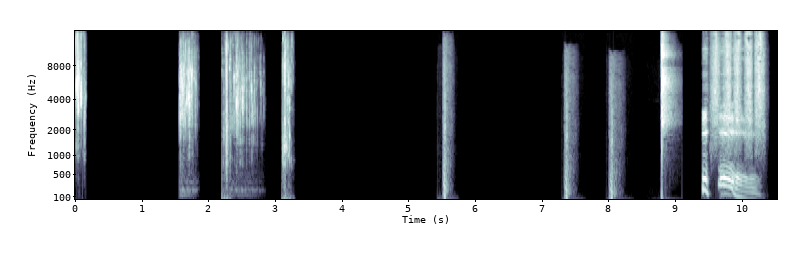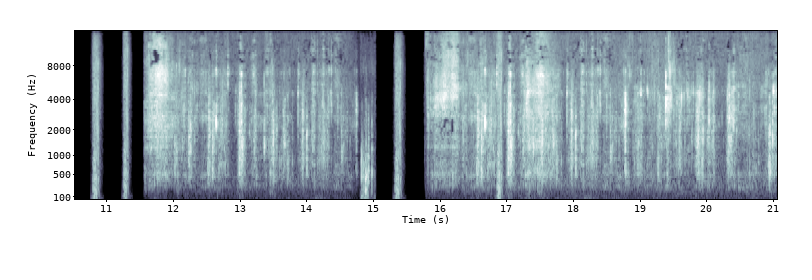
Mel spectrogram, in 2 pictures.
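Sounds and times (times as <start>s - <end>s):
crunchy biting and chewing: 11.6s - 14.8s, 15.8s - 21.0s.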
